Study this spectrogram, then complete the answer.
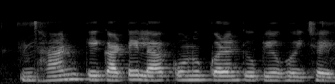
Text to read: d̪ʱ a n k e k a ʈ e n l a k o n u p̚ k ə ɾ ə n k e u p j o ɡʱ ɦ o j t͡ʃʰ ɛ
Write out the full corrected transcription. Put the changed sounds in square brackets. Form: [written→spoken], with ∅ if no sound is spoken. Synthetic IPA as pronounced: d̪ʱ a n k e k a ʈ e [n→∅] l a k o n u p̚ k ə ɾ ə n k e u p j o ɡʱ ɦ o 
